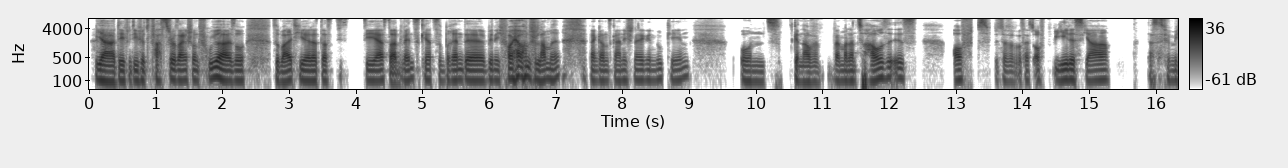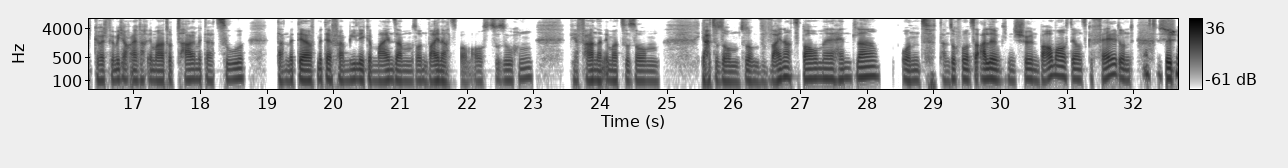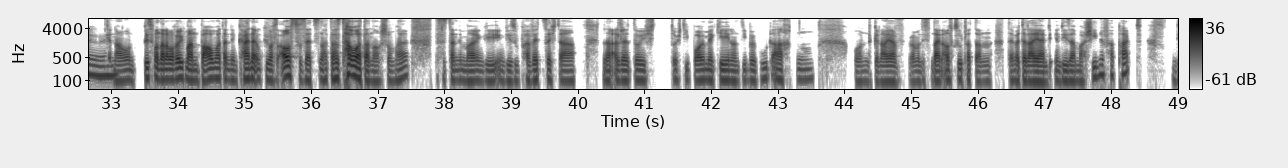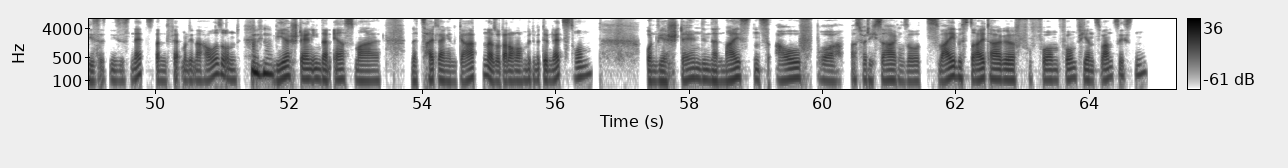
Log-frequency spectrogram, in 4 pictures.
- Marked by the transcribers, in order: laughing while speaking: "Feuer und"; laughing while speaking: "dauert"
- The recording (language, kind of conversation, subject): German, podcast, Welche Geschichte steckt hinter einem Familienbrauch?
